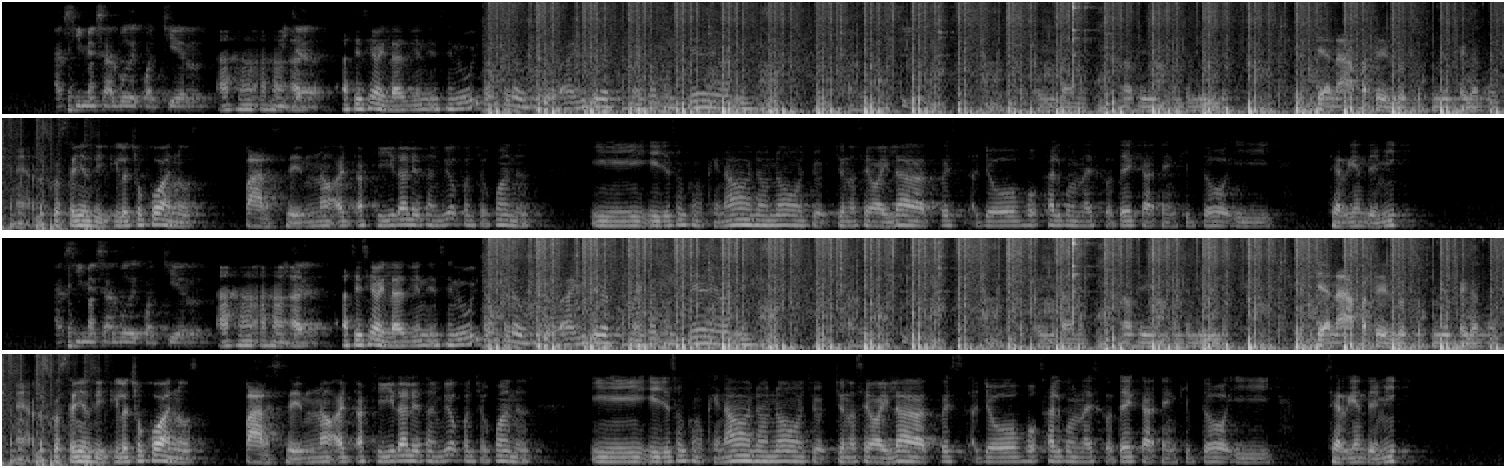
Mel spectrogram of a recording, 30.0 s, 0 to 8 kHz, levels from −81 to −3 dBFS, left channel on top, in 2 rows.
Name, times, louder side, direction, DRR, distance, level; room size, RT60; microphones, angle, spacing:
voice 1, 0.5-2.0 2.7-3.2 8.9-9.3, left 1 dB, 30° left, 8 dB, 2.0 m, -42 dB
voice 2, 2.1-3.1 3.4-7.8 8.5-8.8 9.9-10.9 11.2-12.7 12.9-17.0 17.5-20.3 20.9-27.7 28.3-29.0, right 3 dB, 40° right, 14 dB, 1.1 m, -36 dB
Livestock farm animals working animals, 4.8-16.0, right 3 dB, 20° right, 0.7 m, -30 dB
23.5 x 20.0 x 6.1 m, 0.69 s
head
